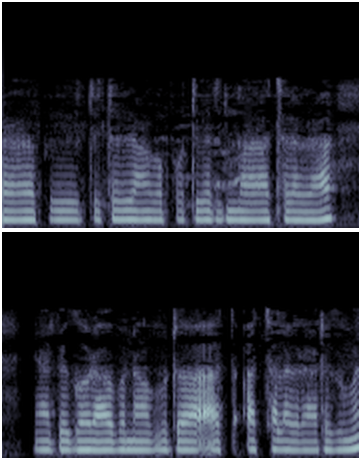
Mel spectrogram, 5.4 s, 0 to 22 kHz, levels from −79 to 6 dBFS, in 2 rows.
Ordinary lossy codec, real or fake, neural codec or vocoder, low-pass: MP3, 24 kbps; real; none; 5.4 kHz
